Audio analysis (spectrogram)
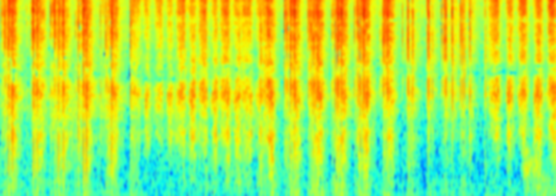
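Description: A small, round, solid white soap bar is scratched fast with long blue nails. The result is a quick, irregular run of bright, raspy scratches with little low end. Each stroke is short and dry, with almost no ring.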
